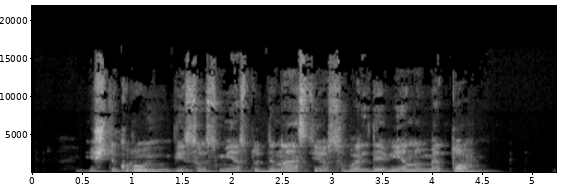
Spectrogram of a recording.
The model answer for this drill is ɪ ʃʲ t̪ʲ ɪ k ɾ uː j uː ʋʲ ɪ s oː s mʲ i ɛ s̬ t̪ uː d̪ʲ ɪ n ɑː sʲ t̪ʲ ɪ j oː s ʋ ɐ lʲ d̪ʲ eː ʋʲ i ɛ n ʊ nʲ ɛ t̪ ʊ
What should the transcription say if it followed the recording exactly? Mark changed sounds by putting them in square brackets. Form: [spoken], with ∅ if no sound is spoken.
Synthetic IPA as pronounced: ɪ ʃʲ t̪ʲ ɪ k ɾ uː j uː ʋʲ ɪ s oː s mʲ i ɛ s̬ t̪ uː d̪ʲ ɪ n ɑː sʲ t̪ʲ ɪ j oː s ʋ ɐ lʲ d̪ʲ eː ʋʲ i ɛ n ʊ [mʲ] ɛ t̪ ʊ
